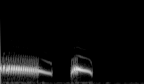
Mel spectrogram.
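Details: Spotted dove lure call: a long burry coo that trembles and then drops in pitch, followed after a short pause by a softer, clearer falling coo. No other sounds.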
